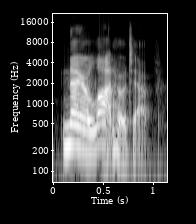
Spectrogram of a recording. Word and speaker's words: Nyarlathotep: A lot of people say Nyarlathotep, but it's Egyptian. – That's the right way to say it. It's the right way to say it. – Nyarlathotep.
